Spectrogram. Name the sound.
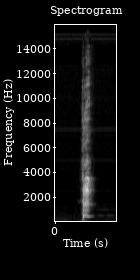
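hiccup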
